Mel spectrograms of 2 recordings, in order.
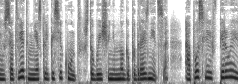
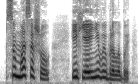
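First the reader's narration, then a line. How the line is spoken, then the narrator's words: Loud laughing. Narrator (Russian): громко рассмеявшись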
